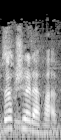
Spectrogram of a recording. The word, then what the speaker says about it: Burj Al Arab: Al Nasser et après RP Burj, comment vous prononcez? Burj Al Arab.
